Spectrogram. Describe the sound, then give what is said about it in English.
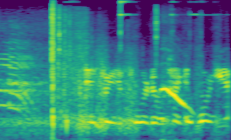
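A single sharp gunshot cracks out early, sudden and loud, over a busy background of raised, tonal voices and a wavering high tone that continue after the shot. “One shot ended the threat.”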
